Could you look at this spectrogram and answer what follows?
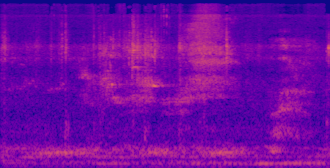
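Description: Cooing of domestic Teddy breeder pigeons in a loft, a low soft rolling murmur running steadily throughout at close range, with faint chirps and wing rustles above it and no talking.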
